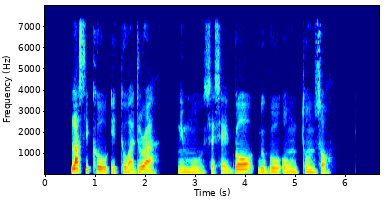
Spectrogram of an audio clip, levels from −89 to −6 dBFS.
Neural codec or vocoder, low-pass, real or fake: none; 7.2 kHz; real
